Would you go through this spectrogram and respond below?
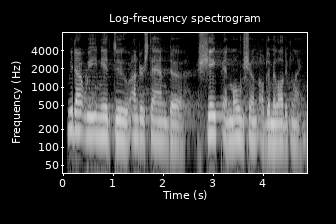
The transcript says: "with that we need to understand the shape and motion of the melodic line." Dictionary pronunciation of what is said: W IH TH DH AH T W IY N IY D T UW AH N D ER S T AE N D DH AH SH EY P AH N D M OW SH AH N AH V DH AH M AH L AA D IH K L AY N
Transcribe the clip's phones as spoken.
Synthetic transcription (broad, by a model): W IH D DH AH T W IY N IY D T UW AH N D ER S T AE N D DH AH SH EY P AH N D M OW SH AH N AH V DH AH M AH L AA D IH K L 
